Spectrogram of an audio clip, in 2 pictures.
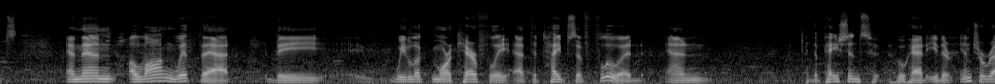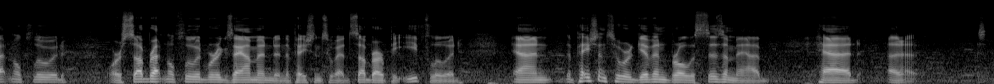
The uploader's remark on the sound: From AAO Retina Subspecialty Day. Live from the BMC booth.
